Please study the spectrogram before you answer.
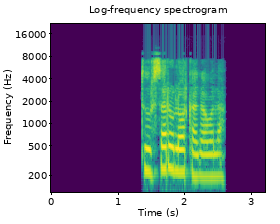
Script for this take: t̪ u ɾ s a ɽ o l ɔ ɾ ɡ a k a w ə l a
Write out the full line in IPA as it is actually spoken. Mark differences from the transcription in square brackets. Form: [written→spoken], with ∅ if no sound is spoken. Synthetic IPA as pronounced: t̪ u ɾ s a [ɽ→ɾ] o l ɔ ɾ [ɡ→k] a [k→ɡ] a w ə l a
